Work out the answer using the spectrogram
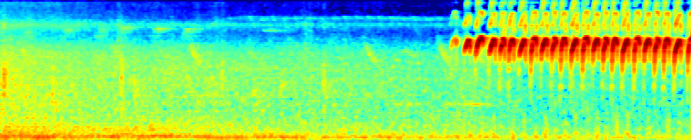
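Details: Male scarlet-headed flowerpecker lure call for forest trapping; after three seconds of quiet low hum, a loud fast series of high, thin, sharp ticks begins, steady and repeated about three per second.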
